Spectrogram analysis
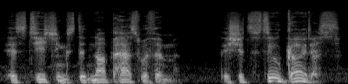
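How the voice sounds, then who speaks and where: A man playing a loyal younger ninja brother in a video game, earnest and pleading, with a husky voice. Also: fairly low pitch, lively intonation, unhurried, a bit bright, a little hiss or hum. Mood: earnest, urging.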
